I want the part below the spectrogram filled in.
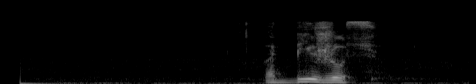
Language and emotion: Russian, neutral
